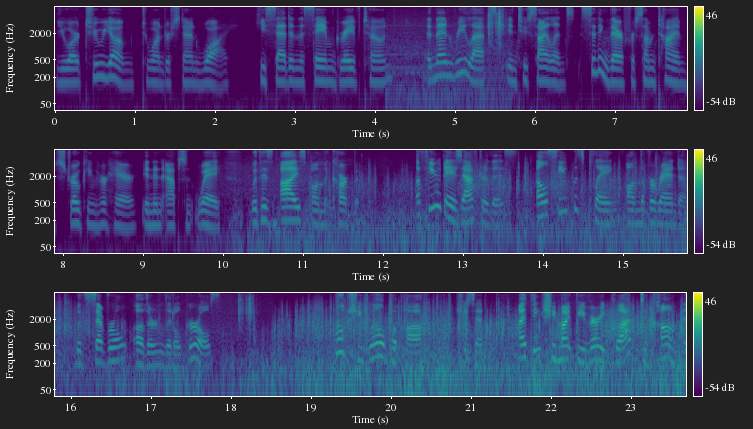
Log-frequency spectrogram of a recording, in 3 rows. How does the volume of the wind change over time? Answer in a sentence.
The volume of the wind goes up.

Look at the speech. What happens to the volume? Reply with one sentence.
The volume of the speech goes up.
